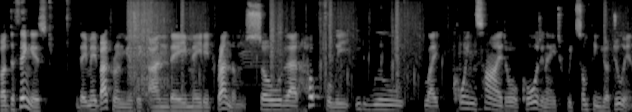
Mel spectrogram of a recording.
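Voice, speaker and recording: With a Spanish accent, a man speaks at a moderate pace in a medium pitch, using ordinary pitch variation. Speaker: gaming YouTuber. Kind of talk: casual gameplay commentary. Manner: halting, searching for words.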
